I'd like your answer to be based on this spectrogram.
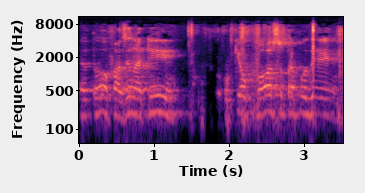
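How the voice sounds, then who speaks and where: An older man with a fairly high voice talks through an internet call that keeps breaking up and dropping out. He speaks in halting, stop-start phrases. The room around him is echoey and reverberant. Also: flat delivery, dark tone, dull audio, slight background noise. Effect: choppy internet call audio breaking up. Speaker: karate and physical education instructor, guest. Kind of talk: interview over a video call. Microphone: video call.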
